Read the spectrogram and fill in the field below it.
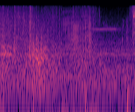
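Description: A bowstring creaks as a bow is drawn.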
